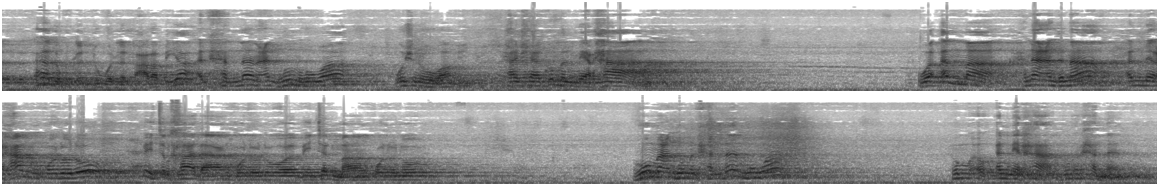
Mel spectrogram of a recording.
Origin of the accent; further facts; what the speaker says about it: Algeria; احنا عندنا في الجزائر والمغرب تونس في الغالب كي نقولوا صلاة الفجر نقصدوا بها السنة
